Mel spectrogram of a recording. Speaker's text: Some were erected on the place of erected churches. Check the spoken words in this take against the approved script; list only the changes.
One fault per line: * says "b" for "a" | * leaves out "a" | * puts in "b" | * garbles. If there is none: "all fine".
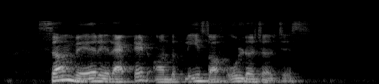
* says "older" for "erected"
